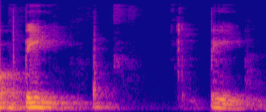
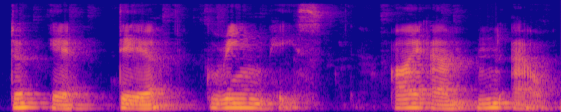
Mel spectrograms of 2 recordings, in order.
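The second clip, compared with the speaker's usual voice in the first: very slow, word by word with gaps; sounding out; much slower than usual. Shown as a demonstration. Teacher sounds out a letter for early readers, slow decoding. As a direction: break words into sounds, then blend them. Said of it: "see if we can read it".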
